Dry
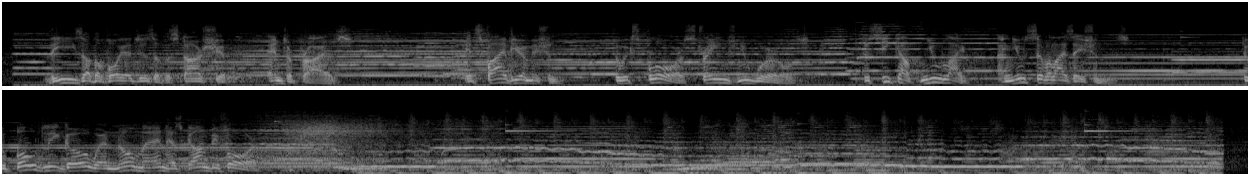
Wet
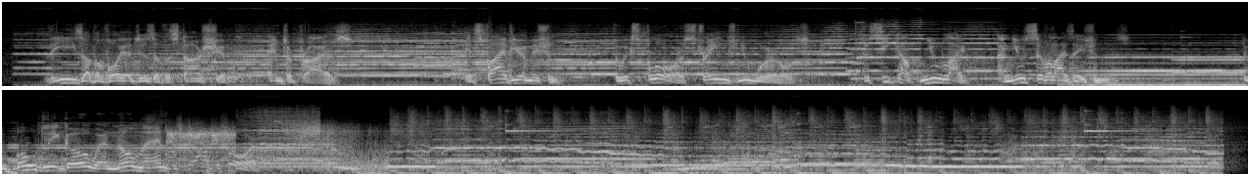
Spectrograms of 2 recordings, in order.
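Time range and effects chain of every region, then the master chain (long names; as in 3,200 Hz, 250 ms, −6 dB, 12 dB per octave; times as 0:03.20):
0:10.55–0:12.81: spectral tilt −3.5 dB per octave + double-tracking delay 15 ms −6.5 dB
0:14.11–0:14.80: lower of the sound and its delayed copy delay 4.6 ms + low-pass with resonance 2,500 Hz, resonance Q 9.9
0:15.64–0:16.34: Chebyshev low-pass filter 1,700 Hz + low-shelf EQ 200 Hz +9.5 dB + saturating transformer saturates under 500 Hz
whole clip: brickwall limiter −24.5 dBFS; high-shelf EQ 6,400 Hz +10 dB; automatic gain control gain up to 11.5 dB; level +2.5 dB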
